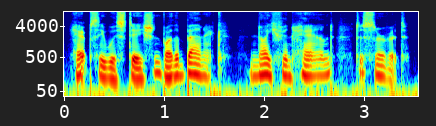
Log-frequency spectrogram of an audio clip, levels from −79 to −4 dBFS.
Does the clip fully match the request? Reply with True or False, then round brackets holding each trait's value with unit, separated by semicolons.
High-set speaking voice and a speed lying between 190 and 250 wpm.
False (140 Hz; 205 wpm)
